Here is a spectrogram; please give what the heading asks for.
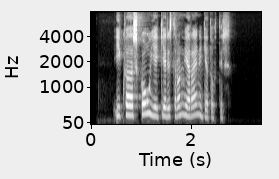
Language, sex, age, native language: Icelandic, female, 40-49, Icelandic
